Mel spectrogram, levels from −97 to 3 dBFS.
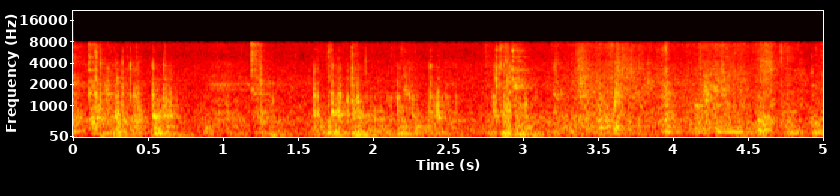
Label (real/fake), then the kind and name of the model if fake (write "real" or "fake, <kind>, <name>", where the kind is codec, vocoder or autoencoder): real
